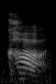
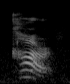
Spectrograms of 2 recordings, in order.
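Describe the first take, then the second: First: The final R sound is not pronounced. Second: The final R sound is clearly pronounced. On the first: "There is no R" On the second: "pronounced with a clear R"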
